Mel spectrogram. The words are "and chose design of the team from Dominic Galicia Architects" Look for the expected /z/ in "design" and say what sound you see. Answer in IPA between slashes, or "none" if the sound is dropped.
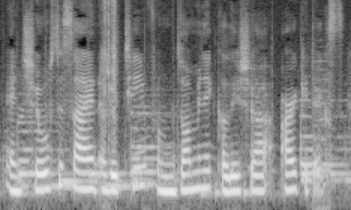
/s/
